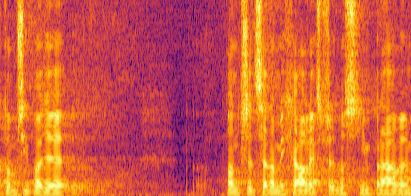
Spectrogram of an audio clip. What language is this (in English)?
Czech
